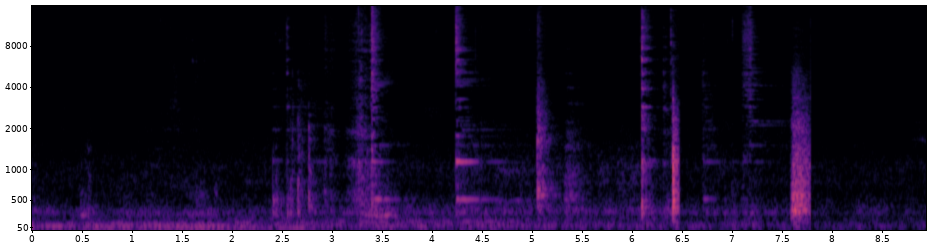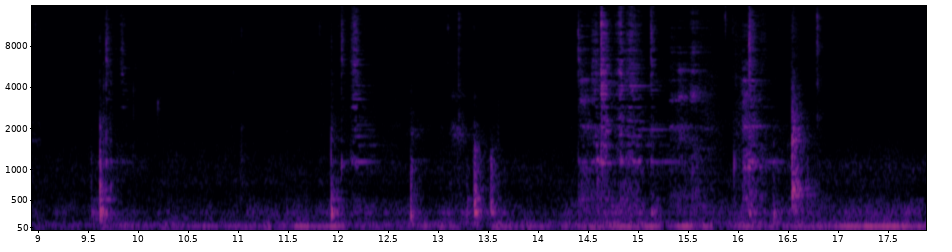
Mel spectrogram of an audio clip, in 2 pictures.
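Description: Kitchen tongs clicking and knocking against a plate and a stainless steel pot while stuffed bitter gourd pieces are set into the pot: a dozen or so irregular light clinks, with a small cluster near the end.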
